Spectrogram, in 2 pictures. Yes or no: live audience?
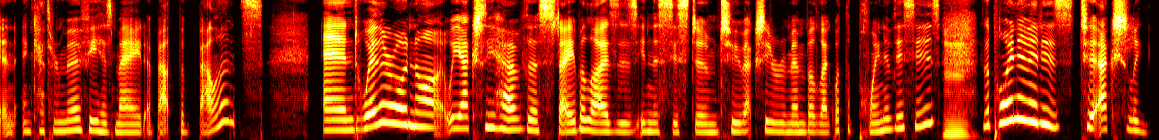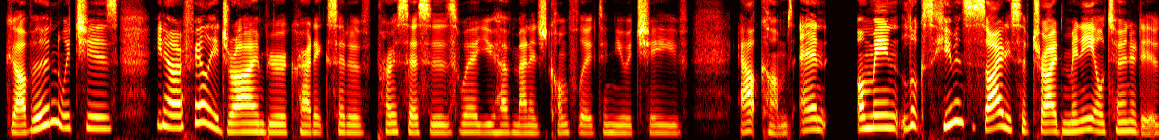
no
